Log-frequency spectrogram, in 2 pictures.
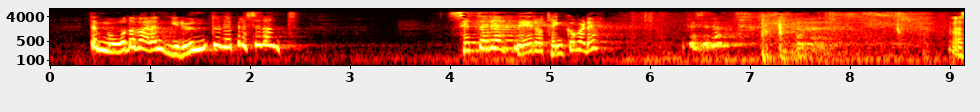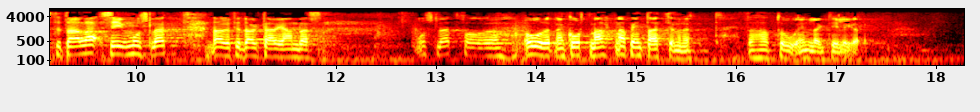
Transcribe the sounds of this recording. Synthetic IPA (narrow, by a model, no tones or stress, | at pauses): d̪̥ɛmoːd̪ɛʋæːɾəɛnɡɾʉnːt̪ʰɪld̪ɛpʰɾɛsɪd̪ɛnt̪ | sɛt̪d̪eɾəneːɾɔt̪ʰɛŋkoːʋəɖɛ | pʰɾɛsɪd̪ɛnt̪ | nʔɛ̰st̪ət̪ʰɑːlɑsiːmuslœt̪d̪ɑːɡət̪ɪld̪ɑːɡt̪ʰɑɾɪɑnd̪əs | mʔṵslœt̪foːɾʔuːɾət̪ɛnkʰʊɾt̪mæɾʈn̩ɔpɪnt̪ɑɛt̪ʰːɪmənʉt̪d̪̥ɛɦɑt̪ʰuːɪ̰nlɛɡ̚t̪ʰiːɪ̰ɡə̰ɾə̰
